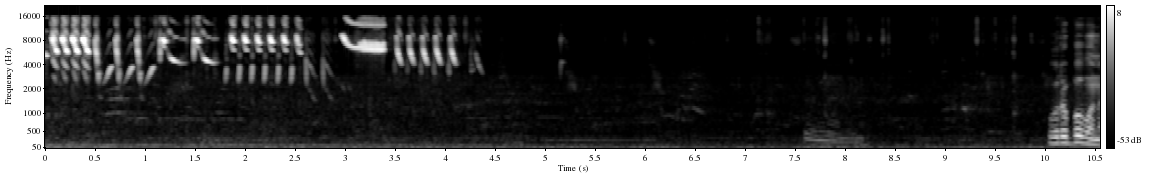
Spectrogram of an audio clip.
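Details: European goldfinch rolling song: about four seconds of quick, high twittering with trilled bursts and buzzy notes, followed by near silence and a brief lower sound at the end.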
